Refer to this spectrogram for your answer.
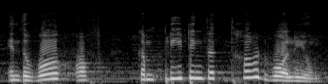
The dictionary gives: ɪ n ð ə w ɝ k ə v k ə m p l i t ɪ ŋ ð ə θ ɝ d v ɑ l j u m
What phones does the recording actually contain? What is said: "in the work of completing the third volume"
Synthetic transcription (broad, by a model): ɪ n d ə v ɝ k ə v k ə m p l i t ɪ ŋ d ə t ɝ d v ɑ l j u m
